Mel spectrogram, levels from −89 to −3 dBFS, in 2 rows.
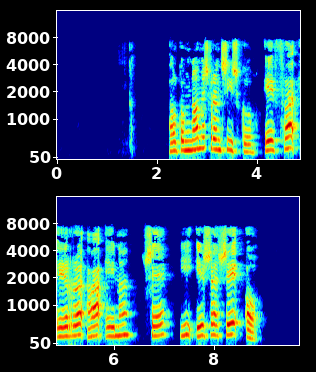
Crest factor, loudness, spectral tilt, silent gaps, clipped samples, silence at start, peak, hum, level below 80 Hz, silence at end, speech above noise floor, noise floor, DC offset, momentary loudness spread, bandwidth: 18 dB; -16 LUFS; -3.5 dB/octave; none; under 0.1%; 2.25 s; 0 dBFS; none; -62 dBFS; 0.85 s; over 74 dB; under -90 dBFS; under 0.1%; 9 LU; 8 kHz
